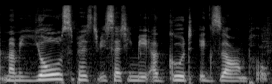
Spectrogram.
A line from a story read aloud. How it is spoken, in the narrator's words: in her best BBC accent clipped tones, like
